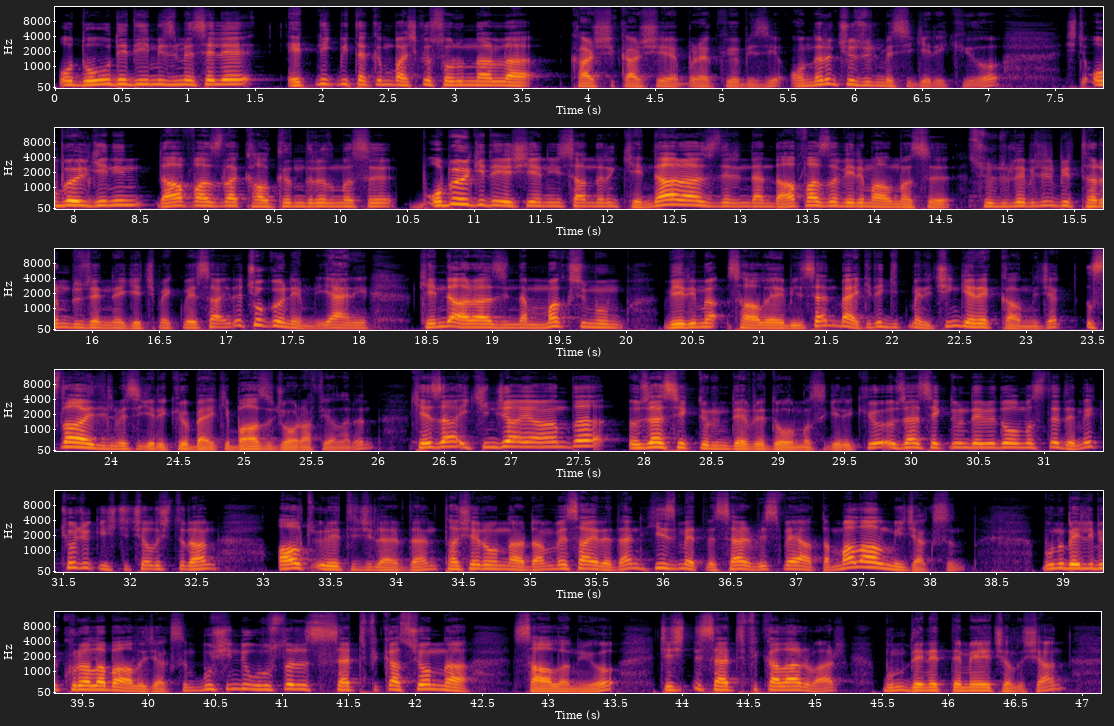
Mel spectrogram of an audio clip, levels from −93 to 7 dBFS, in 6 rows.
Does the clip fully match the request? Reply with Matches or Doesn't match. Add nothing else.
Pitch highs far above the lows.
Matches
